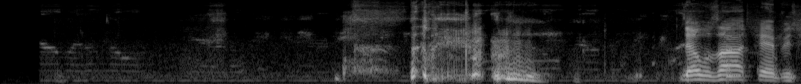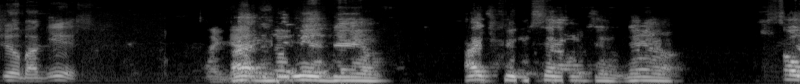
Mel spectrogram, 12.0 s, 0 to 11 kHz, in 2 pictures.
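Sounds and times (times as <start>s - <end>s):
man clearing his throat: 2.6s - 4.1s.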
